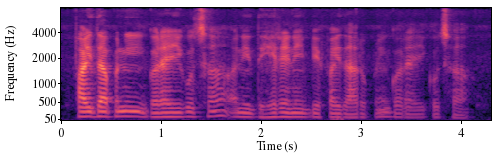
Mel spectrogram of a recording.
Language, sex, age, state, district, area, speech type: Nepali, male, 45-60, West Bengal, Kalimpong, rural, spontaneous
